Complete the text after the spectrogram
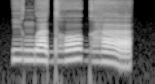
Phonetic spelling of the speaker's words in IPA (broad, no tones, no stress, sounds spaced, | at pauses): i ŋʷ a dʱ ɔ ɡʱ a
